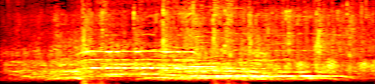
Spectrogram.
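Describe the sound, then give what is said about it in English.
Steady, loud applause from a live show audience fills the whole stretch, a dense rush of clapping mixed with scattered cheers, broken by two dull low thumps a little over a second apart as waters are dropped backstage. “That applause you gave me fucking cured a disease that was forming in my body.”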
